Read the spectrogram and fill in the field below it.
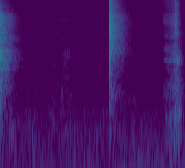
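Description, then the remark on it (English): Slow hand clapping: three sharp claps spaced roughly a second apart, each with a short ringing tail, otherwise quiet with no talking. “Slow clap.”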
